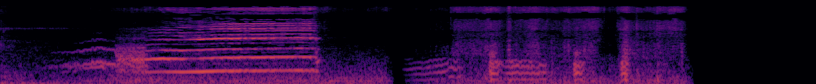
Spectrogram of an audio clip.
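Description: A chicken's long pitched call lasting about a second, then after a brief break a run of short clucks; the sound cuts off abruptly about three and a half seconds in.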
